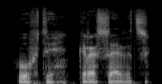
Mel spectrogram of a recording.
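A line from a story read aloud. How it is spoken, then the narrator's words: Admiring breathy exclamation. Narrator (Russian): выдохнул человек восхищенно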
